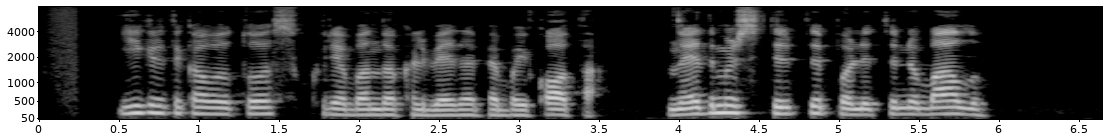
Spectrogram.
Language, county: Lithuanian, Vilnius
